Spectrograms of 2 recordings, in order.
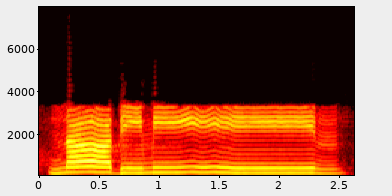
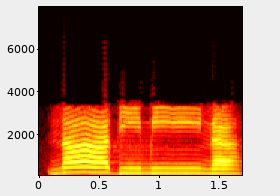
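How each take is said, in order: First: The word stops short on its final consonant. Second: The final syllable is carried on with a vowel. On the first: The reading stops at this word. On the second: The reading continues into the next word.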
